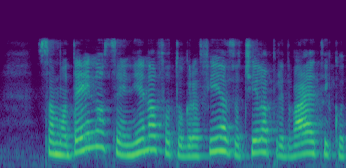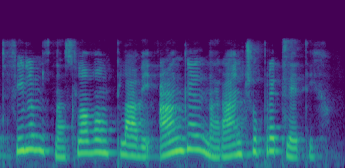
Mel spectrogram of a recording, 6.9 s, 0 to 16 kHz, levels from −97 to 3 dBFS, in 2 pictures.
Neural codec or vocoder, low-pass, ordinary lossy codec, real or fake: codec, 16 kHz, 16 kbps, FreqCodec, smaller model; 7.2 kHz; MP3, 96 kbps; fake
